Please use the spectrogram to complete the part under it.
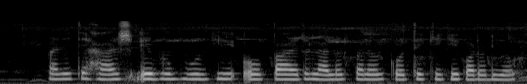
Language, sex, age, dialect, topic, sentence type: Bengali, female, 18-24, Rajbangshi, agriculture, question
